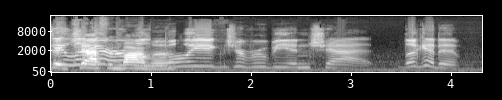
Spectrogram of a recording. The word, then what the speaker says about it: Cherubi: Because it's spelled with a B. Chebby. Yeah, Cherubi.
